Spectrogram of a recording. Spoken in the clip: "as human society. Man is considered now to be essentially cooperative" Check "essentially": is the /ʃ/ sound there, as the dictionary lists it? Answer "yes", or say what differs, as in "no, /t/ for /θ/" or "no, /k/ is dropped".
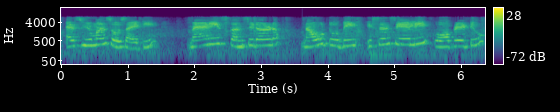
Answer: no, /s/ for /ʃ/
